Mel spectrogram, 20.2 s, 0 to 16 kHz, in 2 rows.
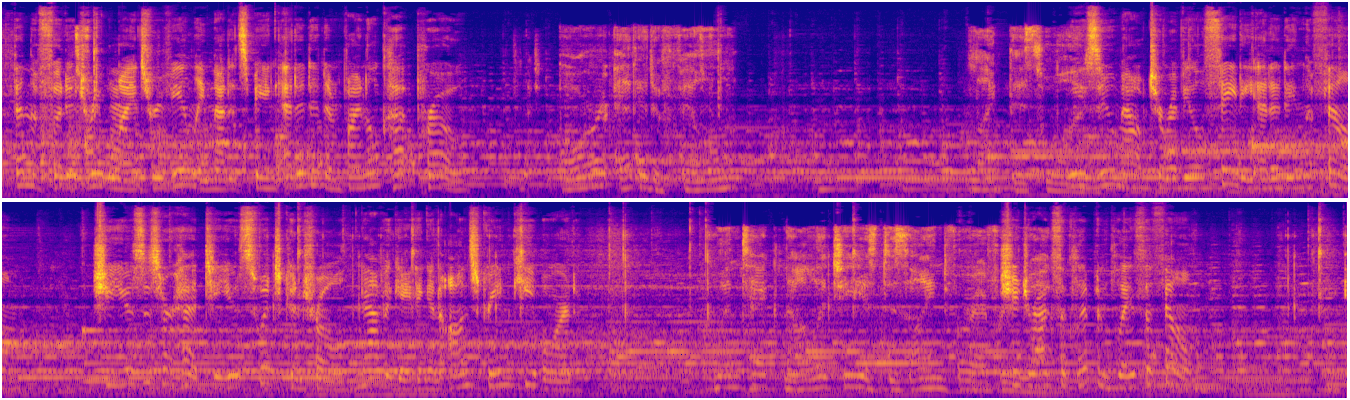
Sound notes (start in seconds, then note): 15.2 keys clicking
